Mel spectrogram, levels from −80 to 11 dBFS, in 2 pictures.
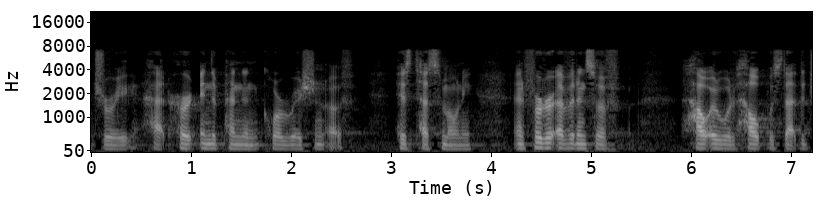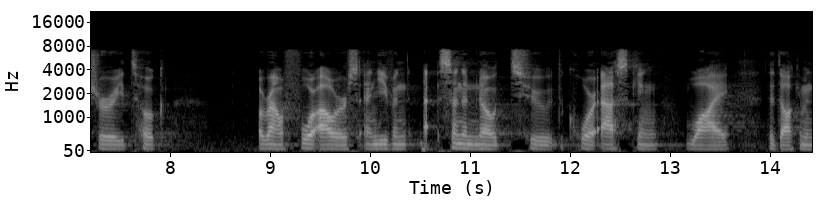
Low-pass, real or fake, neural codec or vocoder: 7.2 kHz; real; none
